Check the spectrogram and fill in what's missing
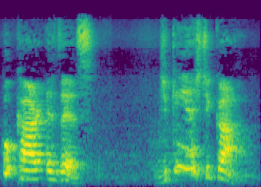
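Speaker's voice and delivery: normal talking voice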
